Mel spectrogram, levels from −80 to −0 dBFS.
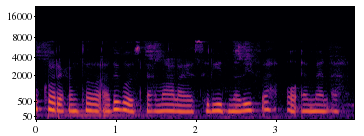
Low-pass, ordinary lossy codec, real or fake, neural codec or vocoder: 7.2 kHz; none; real; none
